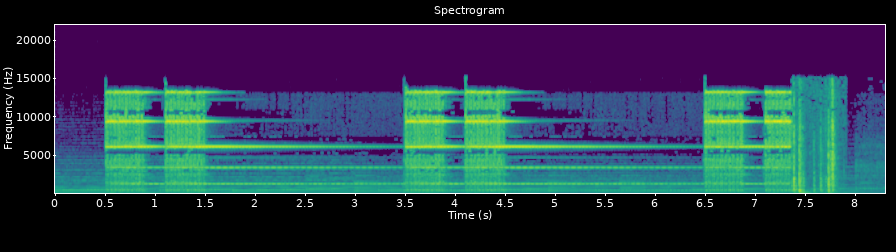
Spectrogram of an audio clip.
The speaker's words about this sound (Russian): Около пяти вечера на кухне зазвонил телефон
